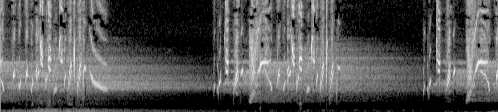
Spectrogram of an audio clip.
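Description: European goldfinch singing in three quick bursts of tinkling, twittering notes with short buzzy trills, each burst lasting about two seconds, separated by brief pauses.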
